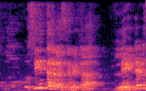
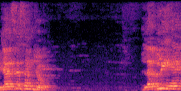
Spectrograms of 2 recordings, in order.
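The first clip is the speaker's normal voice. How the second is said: usual speaking voice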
